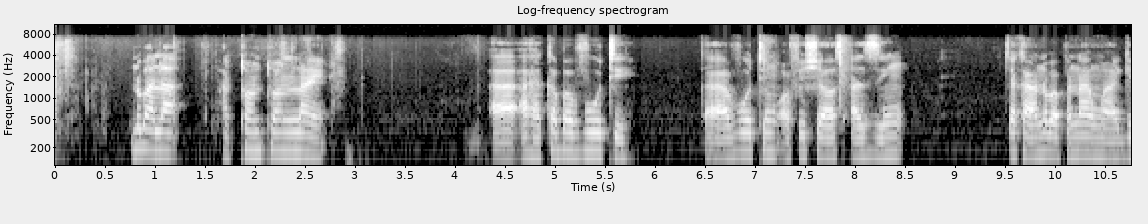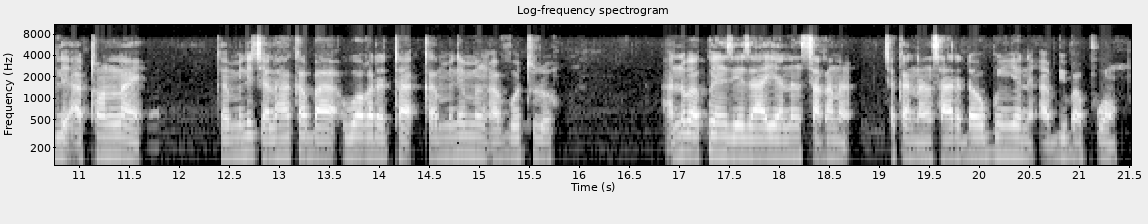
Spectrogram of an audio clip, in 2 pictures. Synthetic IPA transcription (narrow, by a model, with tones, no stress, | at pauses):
nʊ˦ba˨la˦ | a˨tɔ˦ntɔ˦nla˦ɪ˨ | a˨a˨hɪ˨ka˦ba˦voː˦tɪ˨ | ka̰˨vo˦tɪ˦ŋʔo̰˨fɪ˦ʃi˦a˨lsa˨zɪ˨˦ŋ | t͡ʃɛ˦ka˨a˨nʊ˦ba˨pɪ˨naː˦˨ŋ͡maː˨ɡɪ˦lɪ˦ʔa̰˨tʰɔ˦nla˦˨ | ka˨mi˦ni˦t͡ʃɛ˨la˦ha˦ka˦ba˨wɔ˦ɣɪ˦ɾɪ˦tʰa˦kʰa˨mi˨˦ni˦mɪ˦ŋa˨vo˦tʰʊ˦ɾo˨ | a̰˨nʊ˦ba˨k͡pɛ˦nzɪ˨˦e˦zaː˦jɛ˦nɪ̃˦n˦sa˨ɣa˦na˨ | t͡ʃɛ˦ka˨na˨nsaː˦ɾɪ˦da˦ʊ˦bʊ˦n˦jɛ˦nɪ˨ʔa̰˨bi˦ba˨pʰʊ˦ɔ˨ŋ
